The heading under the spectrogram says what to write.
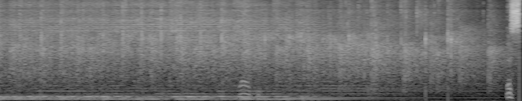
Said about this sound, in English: We give you praise. Let's just give him a hand clap. Thank you, Lord.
